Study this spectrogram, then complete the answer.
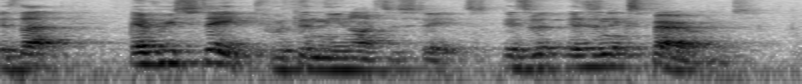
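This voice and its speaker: Speech comes at a moderate pace with ordinary pitch variation. There is audible room echo and light background noise. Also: man. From South Africa. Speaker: student debater. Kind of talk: debate speech. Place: hall. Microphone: camera far.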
